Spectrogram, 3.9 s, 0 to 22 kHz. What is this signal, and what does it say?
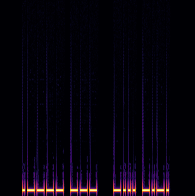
Morse code, heard as a keyed tone, about 25 wpm, 700 Hz. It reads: 1O BC
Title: Winter Field Day Exchanges Encore 25wpm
